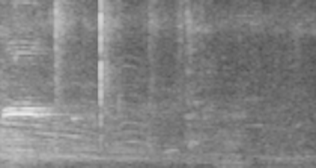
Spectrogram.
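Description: Spectators cheering and shouting after a point, dying away over the first second into a low murmur of voices.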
